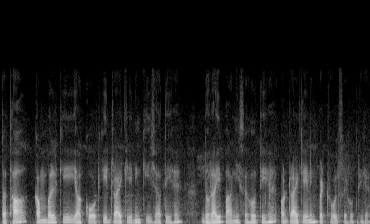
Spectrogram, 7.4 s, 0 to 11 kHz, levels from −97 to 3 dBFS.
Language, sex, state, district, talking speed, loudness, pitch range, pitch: Hindi, male, Uttar Pradesh, Jyotiba Phule Nagar, 185 wpm, -24 LUFS, 90-110 Hz, 95 Hz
